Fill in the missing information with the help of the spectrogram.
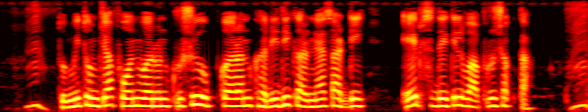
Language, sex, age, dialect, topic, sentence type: Marathi, male, 18-24, Varhadi, agriculture, statement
